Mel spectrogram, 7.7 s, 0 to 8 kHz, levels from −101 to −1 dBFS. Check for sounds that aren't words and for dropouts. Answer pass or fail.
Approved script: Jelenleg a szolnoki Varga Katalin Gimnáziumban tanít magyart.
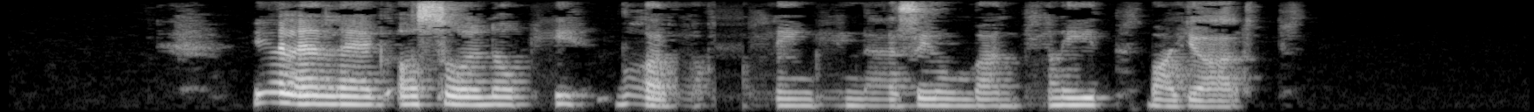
fail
